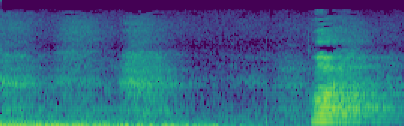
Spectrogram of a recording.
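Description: Low dramatic score fading out, and a man's sharp gasp of breath about half a second in, as if jolted out of a vision.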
